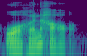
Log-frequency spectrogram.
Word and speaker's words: 我很好: Since there are three third tones, we pronounce the word 我 and the word hun as second tone and kept hao as third tone. This gave us 我很好, I am very good.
